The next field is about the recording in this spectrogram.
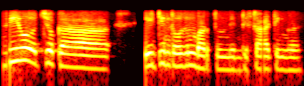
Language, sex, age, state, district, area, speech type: Telugu, female, 18-30, Andhra Pradesh, Kadapa, rural, conversation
